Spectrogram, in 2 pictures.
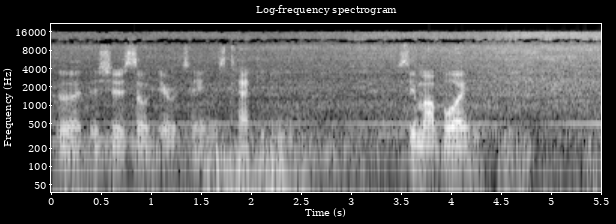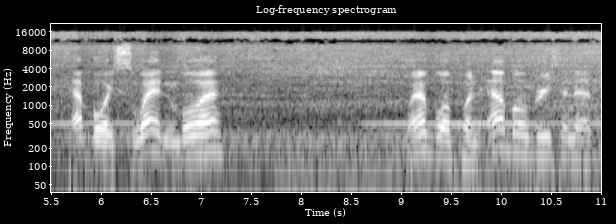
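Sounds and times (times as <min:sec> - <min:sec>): shop vacuum running: 0:00.0 - 0:11.0.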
